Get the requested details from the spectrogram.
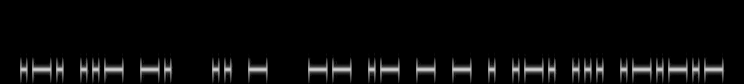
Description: Morse code, heard as a keyed tone, about 20 wpm, 700 Hz. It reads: RUN IT MATTERS.
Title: Sentences with 4-Word Phrases - 20wpm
